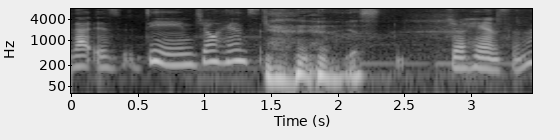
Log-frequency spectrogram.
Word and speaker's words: Johanesen: Johanesen, right?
